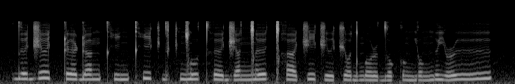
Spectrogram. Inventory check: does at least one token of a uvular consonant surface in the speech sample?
no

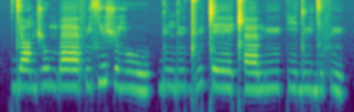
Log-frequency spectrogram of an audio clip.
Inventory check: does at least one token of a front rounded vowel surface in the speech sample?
yes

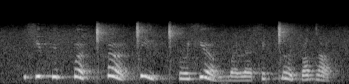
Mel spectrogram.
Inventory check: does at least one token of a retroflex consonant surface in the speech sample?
no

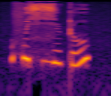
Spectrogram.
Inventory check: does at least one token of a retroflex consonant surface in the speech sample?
yes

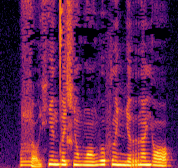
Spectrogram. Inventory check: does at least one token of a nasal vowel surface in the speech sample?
yes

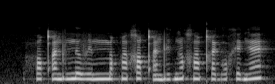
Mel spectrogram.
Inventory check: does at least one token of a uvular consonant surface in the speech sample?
yes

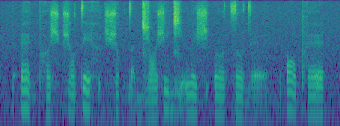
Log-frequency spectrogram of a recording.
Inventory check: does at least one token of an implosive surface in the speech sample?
no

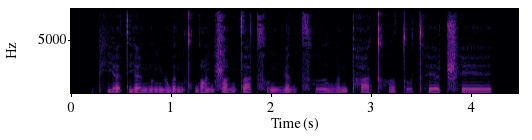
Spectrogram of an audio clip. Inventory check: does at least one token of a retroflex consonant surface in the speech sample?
yes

